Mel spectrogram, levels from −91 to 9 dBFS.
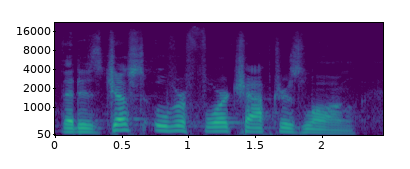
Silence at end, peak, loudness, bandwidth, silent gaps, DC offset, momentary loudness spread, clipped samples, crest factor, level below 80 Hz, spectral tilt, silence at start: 0.25 s; -22 dBFS; -38 LUFS; over 20 kHz; none; under 0.1%; 7 LU; under 0.1%; 16 dB; -74 dBFS; -6.5 dB/octave; 0.05 s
